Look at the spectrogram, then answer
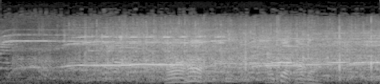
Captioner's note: audience cheers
